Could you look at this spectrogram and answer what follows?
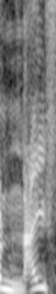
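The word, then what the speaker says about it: knife: सलमान जी आपको नाइफ word मालूम है नाइफ उसमें शुरुआत में जो के होता है वो क्या है साइलेंट आप भी रहिए।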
